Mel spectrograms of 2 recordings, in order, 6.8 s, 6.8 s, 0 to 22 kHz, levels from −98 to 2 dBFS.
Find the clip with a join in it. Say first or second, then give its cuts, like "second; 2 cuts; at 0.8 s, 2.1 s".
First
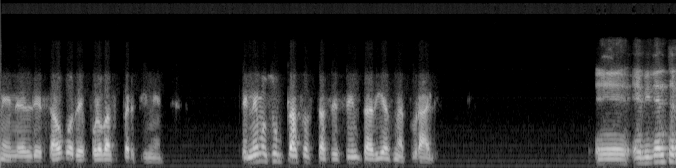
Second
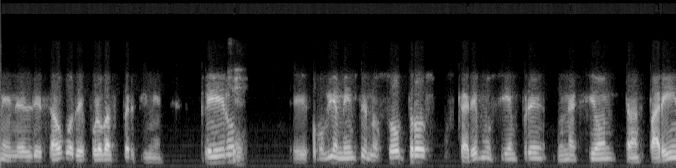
second; 1 cut; at 1.9 s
